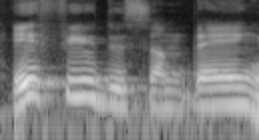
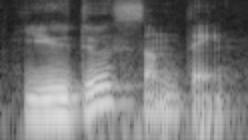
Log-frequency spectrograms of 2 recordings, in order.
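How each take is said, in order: First: Slow, SOMETHING swept upward; unfinished clause, SOMETHING going up; rising intonation. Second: Very slow, SOMETHING settling downward; finished sentence, SOMETHING falling; falling intonation. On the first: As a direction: lift SOMETHING as if more follows. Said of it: "올려 읽고". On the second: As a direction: let SOMETHING fall to end it. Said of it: "끝나면 내려 읽는 겁니다". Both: Shown as a demonstration.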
